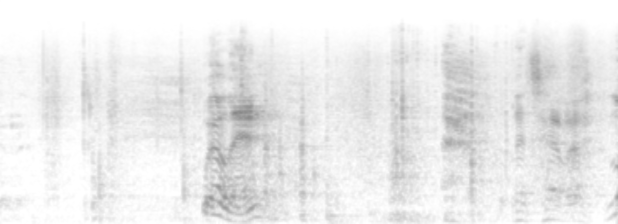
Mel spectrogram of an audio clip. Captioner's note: sighs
